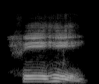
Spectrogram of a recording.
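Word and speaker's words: فيه: Fi tambah huwa, bunyinya jadinya apa? Fihi. Fihi, bukan fihu ya?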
